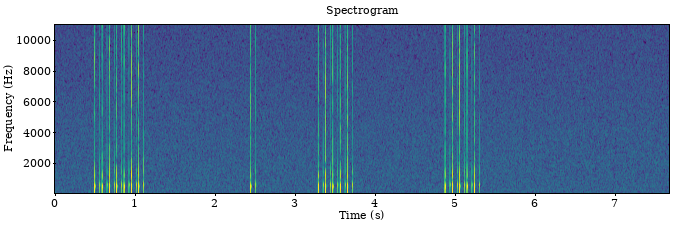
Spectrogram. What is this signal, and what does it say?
Pulse dialling, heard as clicks on a phone line, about 11 pulses a second. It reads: 7 1 5 5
